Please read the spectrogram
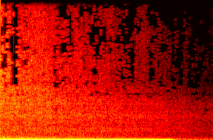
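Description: A loud, deep sustained bass note with a fading hiss above it, the closing hit of an electronic dance music track. It drops away sharply near the end.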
